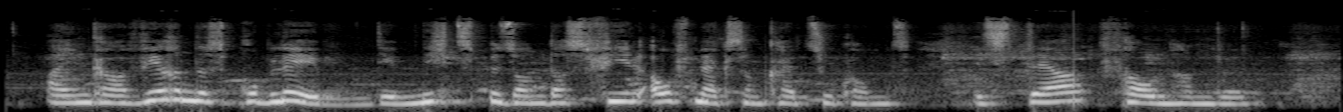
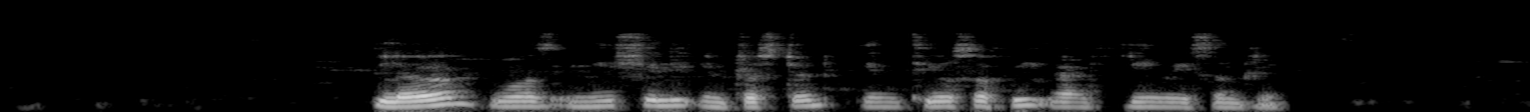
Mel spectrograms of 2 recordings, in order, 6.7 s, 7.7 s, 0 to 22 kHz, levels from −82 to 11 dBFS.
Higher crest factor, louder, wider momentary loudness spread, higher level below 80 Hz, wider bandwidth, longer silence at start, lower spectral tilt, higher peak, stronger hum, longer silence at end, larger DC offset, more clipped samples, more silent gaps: second, 14 dB vs 20 dB; first, -15 LUFS vs -20 LUFS; second, 12 LU vs 17 LU; about the same, -62 dBFS vs -60 dBFS; first, 12.5 kHz vs 7.4 kHz; second, 0.25 s vs 1.9 s; second, -4.5 dB/octave vs -9 dB/octave; about the same, -2 dBFS vs -2 dBFS; neither; second, 0.1 s vs 1.25 s; neither; neither; neither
